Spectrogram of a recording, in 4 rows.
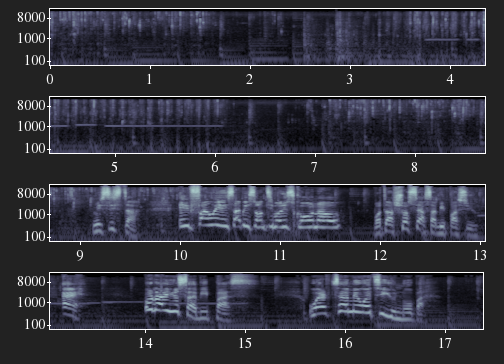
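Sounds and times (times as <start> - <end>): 
water pouring and splashing as hands are washed with soap from a bucket: 0.0 - 10.8, 12.2 - 13.0
music: 0.0 - 17.3
speech: 9.2 - 15.0, 15.7 - 16.9.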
